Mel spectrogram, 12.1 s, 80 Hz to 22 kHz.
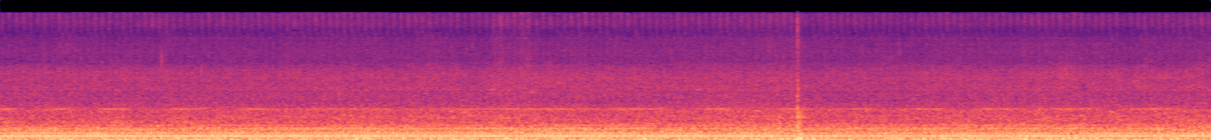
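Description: Steady drone of an Irish Rail 2800 Class diesel multiple unit running at speed, heard from inside the carriage, with a steady low engine hum. A single sharp click about eight seconds in.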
